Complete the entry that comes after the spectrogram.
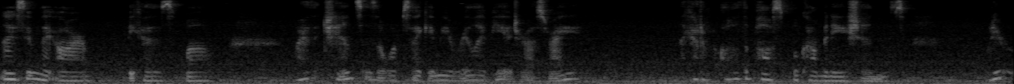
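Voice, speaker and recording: A woman playing a yandere witch VTuber in an ASMR livestream roleplay, talking softly and haltingly to her chat, sweetly menacing and self-justifying. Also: vocal fry. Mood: earnest, defensive. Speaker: streamer. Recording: noisy with low rumble.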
